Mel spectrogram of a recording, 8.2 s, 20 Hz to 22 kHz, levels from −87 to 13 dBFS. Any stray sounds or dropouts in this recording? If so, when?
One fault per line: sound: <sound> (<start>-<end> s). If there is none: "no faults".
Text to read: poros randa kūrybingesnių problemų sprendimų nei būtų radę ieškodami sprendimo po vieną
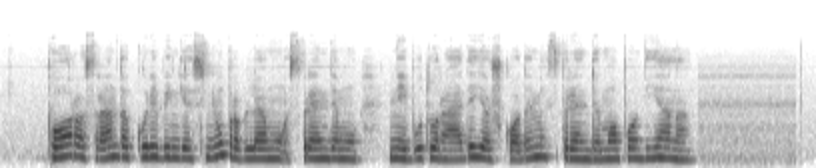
no faults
